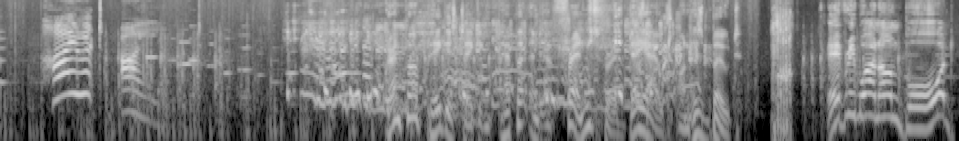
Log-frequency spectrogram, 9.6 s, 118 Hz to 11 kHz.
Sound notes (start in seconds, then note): 2.7 children laughing; 7.7 oinks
